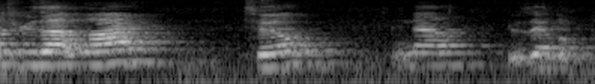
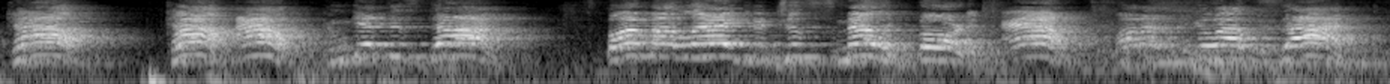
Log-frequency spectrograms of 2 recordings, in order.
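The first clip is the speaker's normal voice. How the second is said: loud high yelling at the dog; shouting for help; 9 semitones higher, 12 dB louder than usual. Real, not acted. Kid yelling for help with the farting dog. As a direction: yell for someone to come get the dog.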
